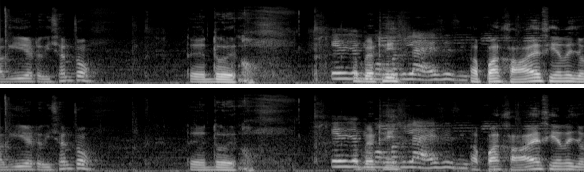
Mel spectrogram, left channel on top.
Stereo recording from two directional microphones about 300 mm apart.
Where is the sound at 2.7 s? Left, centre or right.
Left.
